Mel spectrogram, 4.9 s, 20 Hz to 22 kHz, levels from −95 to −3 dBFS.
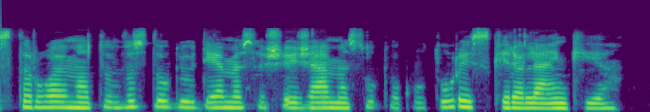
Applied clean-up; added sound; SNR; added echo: none; none; none; none.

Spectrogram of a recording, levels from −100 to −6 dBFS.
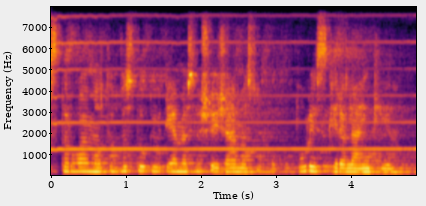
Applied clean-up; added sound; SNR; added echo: none; Bowed string instrument; 13 dB; reverberation time 1.6 s.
